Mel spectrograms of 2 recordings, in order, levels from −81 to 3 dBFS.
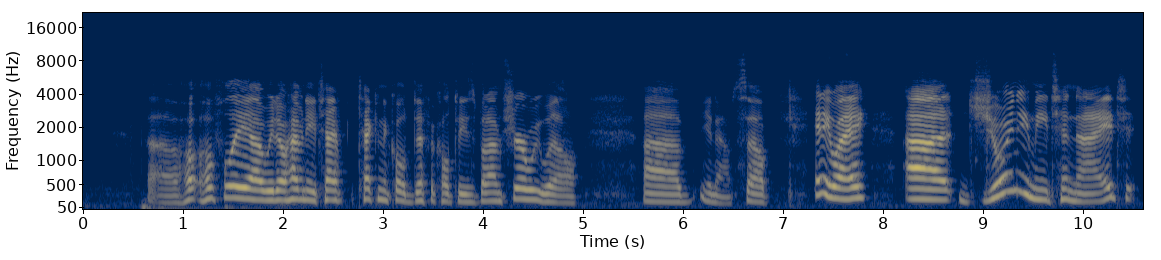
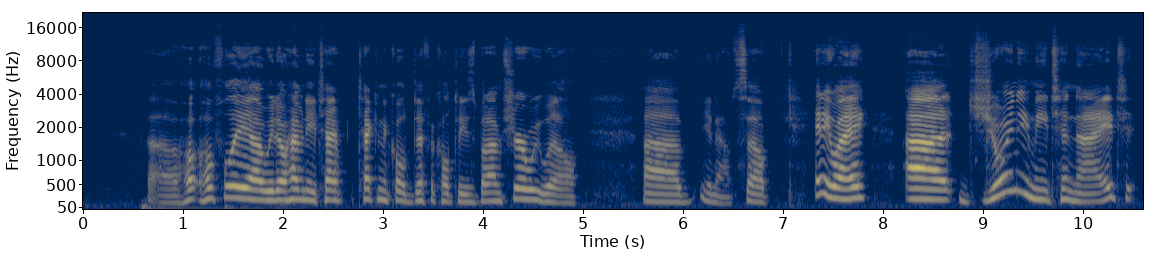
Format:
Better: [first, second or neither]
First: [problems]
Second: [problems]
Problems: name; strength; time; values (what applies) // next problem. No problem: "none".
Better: second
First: muffled; very slightly; fading above 4 kHz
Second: none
